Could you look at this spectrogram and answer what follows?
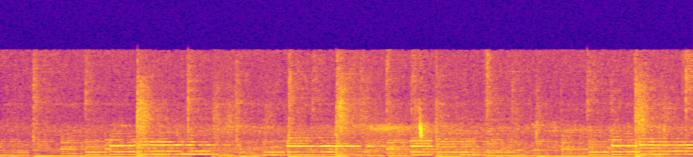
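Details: Instrumental music with sustained tones, a steady bass line and plucked notes, with no animal sounds audible.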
